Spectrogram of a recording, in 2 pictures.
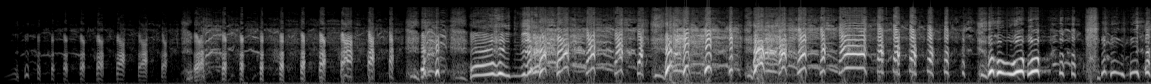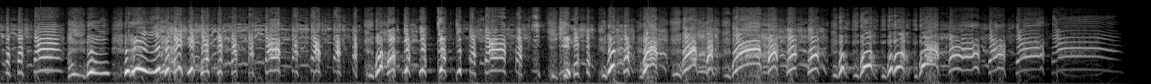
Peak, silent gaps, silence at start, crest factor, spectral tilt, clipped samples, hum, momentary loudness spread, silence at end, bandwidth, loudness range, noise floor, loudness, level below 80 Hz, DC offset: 0 dBFS; none; 0.65 s; 16 dB; 1 dB/octave; under 0.1%; none; 16 LU; 0.35 s; 16 kHz; 9 LU; -45 dBFS; -13 LUFS; -54 dBFS; 0.4%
